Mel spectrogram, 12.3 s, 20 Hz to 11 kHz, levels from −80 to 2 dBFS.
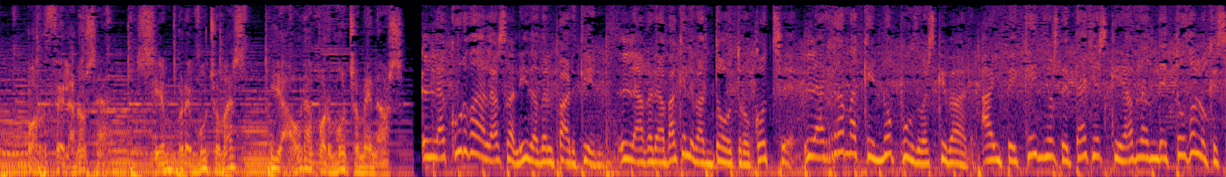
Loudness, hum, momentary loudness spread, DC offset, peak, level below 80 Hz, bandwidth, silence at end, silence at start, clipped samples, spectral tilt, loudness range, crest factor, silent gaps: -19 LUFS; none; 3 LU; under 0.1%; -4 dBFS; -28 dBFS; 10.5 kHz; 0 s; 0 s; under 0.1%; -5 dB/octave; 1 LU; 14 dB; none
